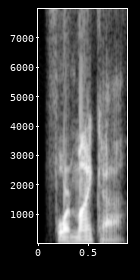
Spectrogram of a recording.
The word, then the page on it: Formica: American English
